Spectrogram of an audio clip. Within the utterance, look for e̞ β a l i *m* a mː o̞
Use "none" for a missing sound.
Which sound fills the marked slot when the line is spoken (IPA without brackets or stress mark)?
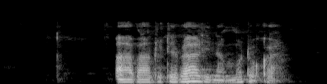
n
